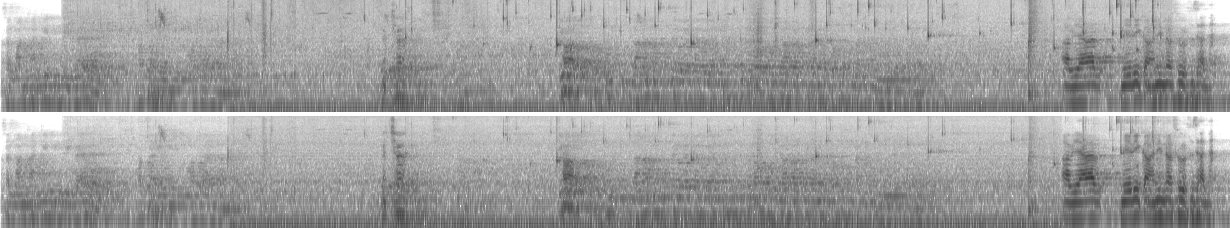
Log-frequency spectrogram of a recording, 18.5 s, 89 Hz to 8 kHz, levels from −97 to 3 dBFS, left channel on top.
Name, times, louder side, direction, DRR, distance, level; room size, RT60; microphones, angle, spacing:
voice 1, 0.0-1.5 2.0-3.6 5.6-6.1 6.8-7.2 8.3-8.7 9.0-13.9, equal, 60° right, -5 dB, 6.7 m, -40 dB
sound 1, 0.9-17.6, left 7 dB, 45° left, 0.8 m, -42 dB
sound 2, 3.4-15.9, right 3 dB, 85° right, 0.8 m, -40 dB
voice 2, 15.9-16.5 16.8-18.2, right 3 dB, 45° right, 10 dB, 0.9 m, -29 dB
29.0 x 26.5 x 7.2 m, 2.4 s
head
